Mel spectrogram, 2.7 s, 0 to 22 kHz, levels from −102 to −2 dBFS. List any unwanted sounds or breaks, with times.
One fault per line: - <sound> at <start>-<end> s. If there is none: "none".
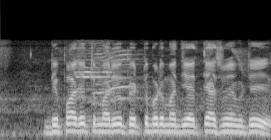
none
